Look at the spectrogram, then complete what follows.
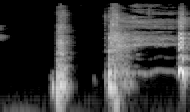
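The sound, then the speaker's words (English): Three quick sneezes in a row, each a sharp burst of breathy noise, the second drawn out with a trailing whine before the last abrupt one; no talking. “And so if you're short on cash this Valentine's Day, just make someone sneeze and you'll cause them to potentially skip a beat.”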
